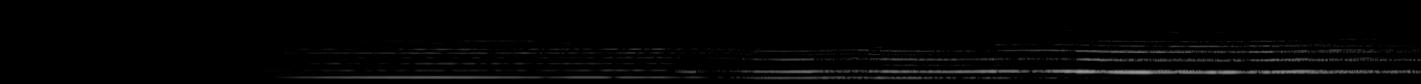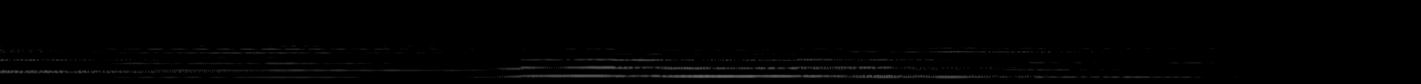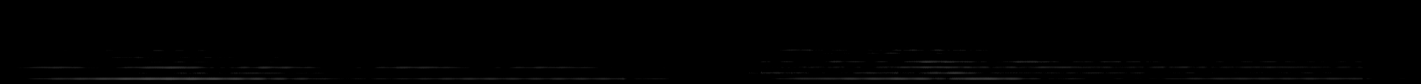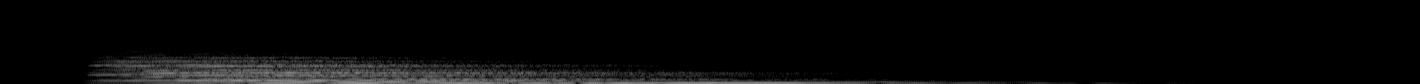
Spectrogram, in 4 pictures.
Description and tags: A music for horror games.
string, horrormusic, horror, forgame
